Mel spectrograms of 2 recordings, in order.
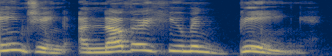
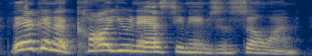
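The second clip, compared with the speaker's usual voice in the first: usual speaking voice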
